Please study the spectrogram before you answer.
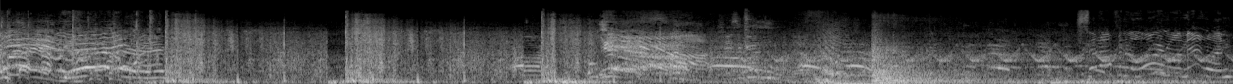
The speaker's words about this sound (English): Well, it is absolutely neck and neck in our heavy artillery cannon contest, and each team has only got 1 shot left.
